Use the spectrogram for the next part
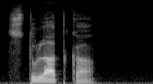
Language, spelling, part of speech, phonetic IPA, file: Polish, stulatka, noun, [stuˈlatka], Pl-stulatka.ogg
